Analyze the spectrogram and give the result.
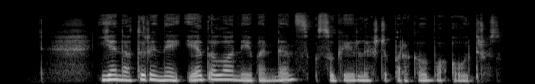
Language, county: Lithuanian, Vilnius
